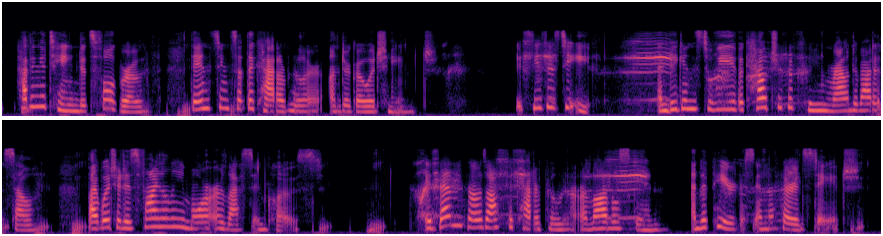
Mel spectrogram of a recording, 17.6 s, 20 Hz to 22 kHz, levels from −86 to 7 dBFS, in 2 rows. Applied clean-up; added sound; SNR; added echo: neural diffusion model UNIVERSE++.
